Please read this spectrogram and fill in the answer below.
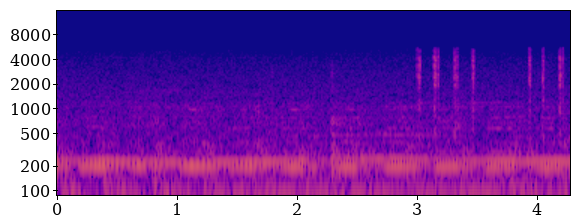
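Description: Steady electrical mains hum from the power equipment and meters, with a quick run of four sharp clicks about three seconds in.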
